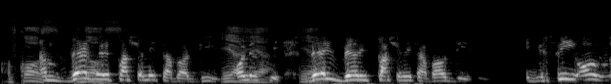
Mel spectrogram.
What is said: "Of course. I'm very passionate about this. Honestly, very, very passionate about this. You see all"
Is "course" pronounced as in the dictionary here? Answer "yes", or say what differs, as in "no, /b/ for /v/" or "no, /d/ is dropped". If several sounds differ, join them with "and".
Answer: no, /s/ is dropped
